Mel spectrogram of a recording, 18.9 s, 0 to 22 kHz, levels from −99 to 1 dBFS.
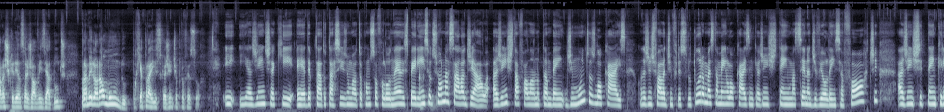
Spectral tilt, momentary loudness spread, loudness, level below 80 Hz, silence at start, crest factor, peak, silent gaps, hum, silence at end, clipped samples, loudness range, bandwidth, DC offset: -4 dB/octave; 8 LU; -16 LUFS; -56 dBFS; 0 s; 16 dB; -2 dBFS; none; none; 0 s; under 0.1%; 3 LU; over 20 kHz; under 0.1%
